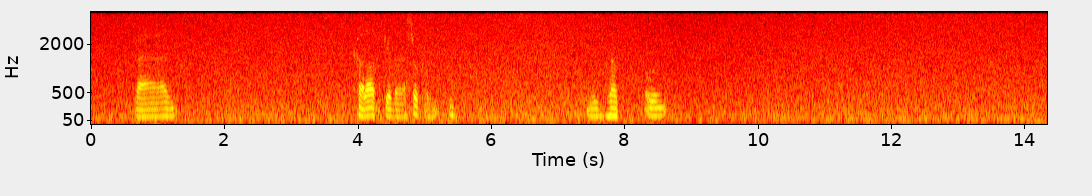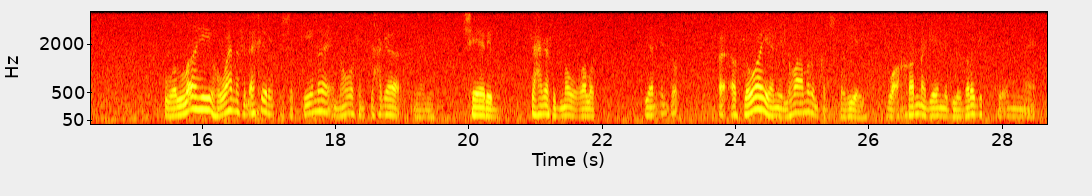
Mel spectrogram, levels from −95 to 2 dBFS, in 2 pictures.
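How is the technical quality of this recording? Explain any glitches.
No glitches to speak of here: the speech comes through a phone-style call path whose G.711 coding leaves nothing above 4 kHz, and the room's own background noise sits about 13 dB beneath it, both just part of how the recording was made.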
